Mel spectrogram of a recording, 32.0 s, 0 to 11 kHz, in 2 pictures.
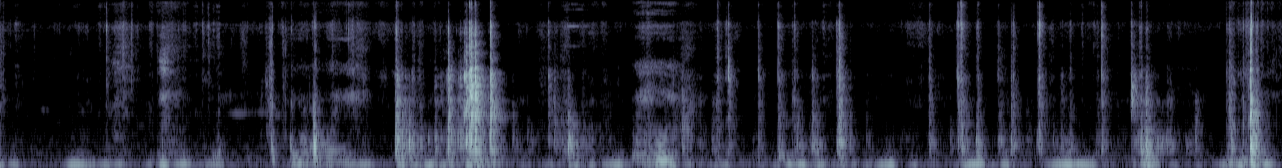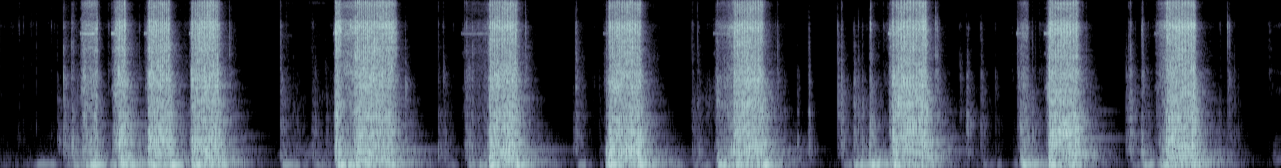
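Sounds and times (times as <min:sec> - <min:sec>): power tool bursts: 0:17.0 - 0:18.9, 0:20.2 - 0:21.1, 0:21.8 - 0:22.6, 0:23.6 - 0:24.2, 0:25.0 - 0:25.7, 0:27.1 - 0:27.8, 0:28.8 - 0:29.7, 0:30.4 - 0:31.2.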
